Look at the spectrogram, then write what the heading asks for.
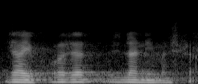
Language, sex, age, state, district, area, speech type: Bodo, male, 18-30, Assam, Kokrajhar, rural, spontaneous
